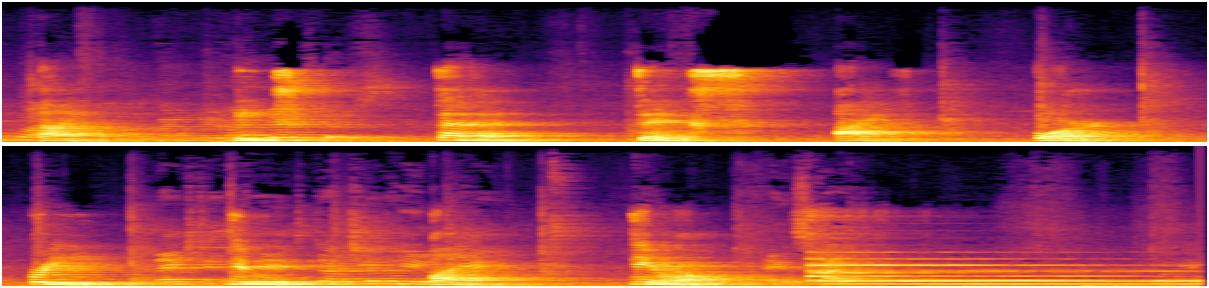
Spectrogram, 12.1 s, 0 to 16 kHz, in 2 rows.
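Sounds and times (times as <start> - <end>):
timer bell chime: 10.1 - 12.0.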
